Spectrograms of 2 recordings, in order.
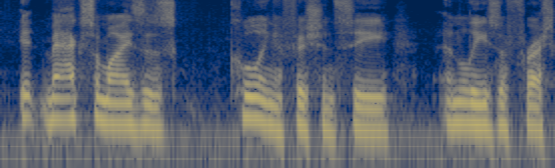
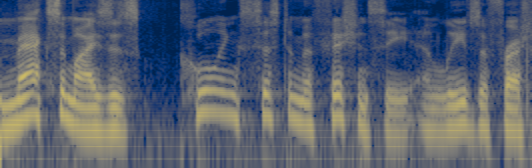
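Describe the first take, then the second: First: It is said in a plain, flat way. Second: It is said in a dramatic, salesy way.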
